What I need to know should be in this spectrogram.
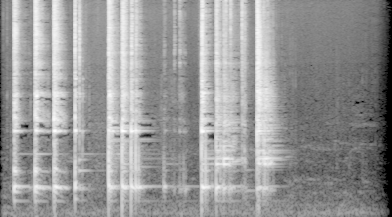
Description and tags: mySound WBB Tristane
Sounds from objects that are beloved to the participant pupils at the Wijze Boom school, Ghent
The source of the sounds has to be guessed, enjoy.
